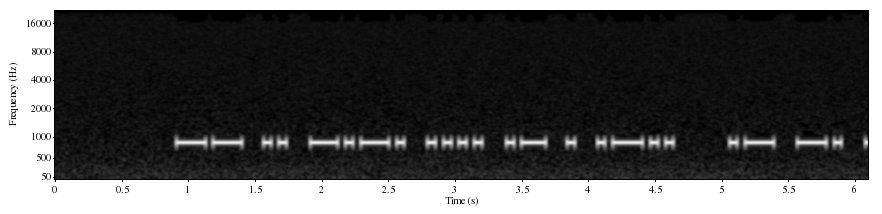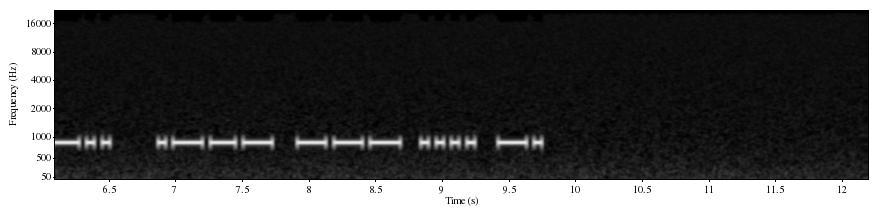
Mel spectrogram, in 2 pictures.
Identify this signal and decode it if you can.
Morse code, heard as a keyed tone, hand-sent with a straight key, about 21 wpm, 880 Hz. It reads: MICHAEL AND JOHN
